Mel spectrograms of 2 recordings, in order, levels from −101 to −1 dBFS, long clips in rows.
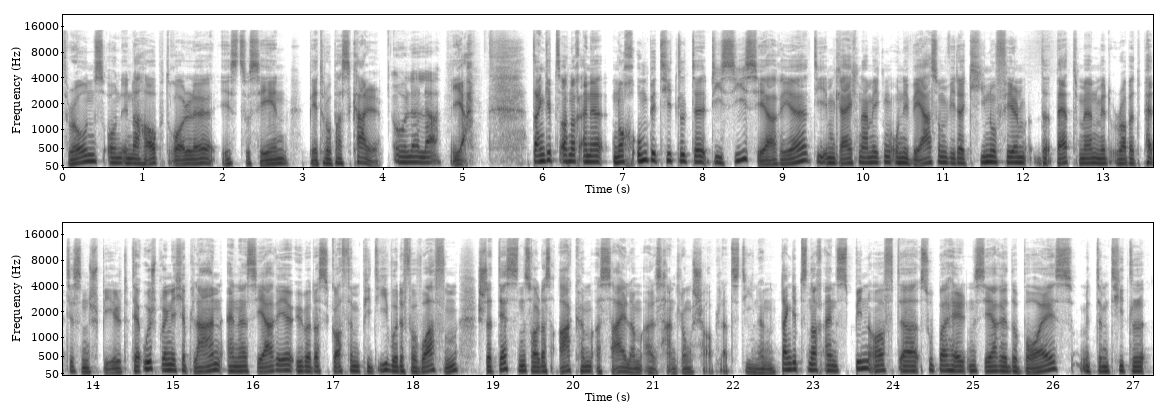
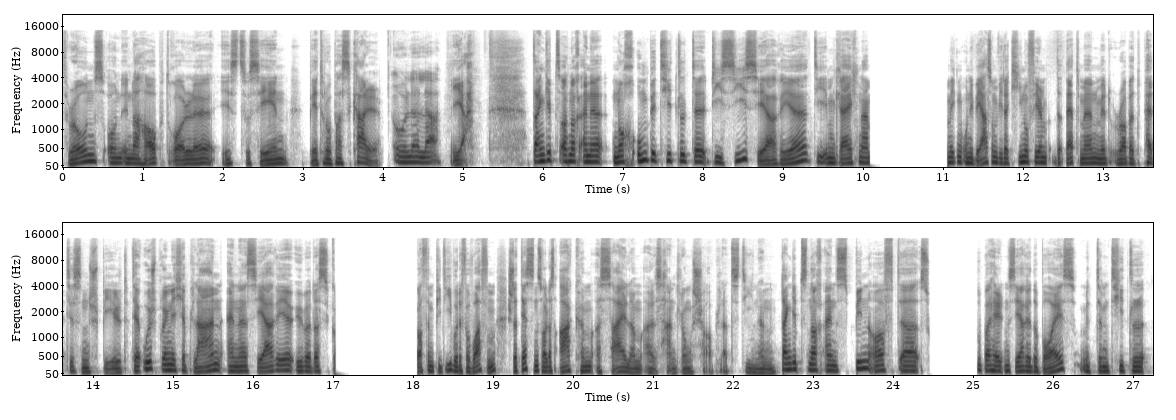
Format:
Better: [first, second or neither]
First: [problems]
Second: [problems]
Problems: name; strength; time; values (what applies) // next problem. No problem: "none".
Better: first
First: none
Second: audio freezing; at 10 s for 1 s, at 17 s for 1 s and at 24 s for 0.5 s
